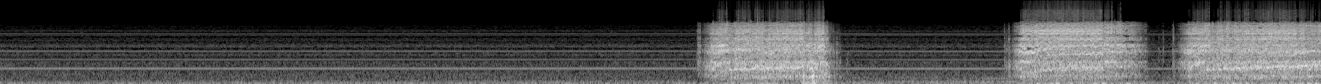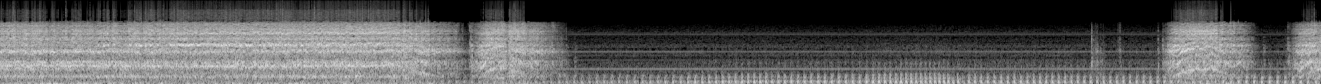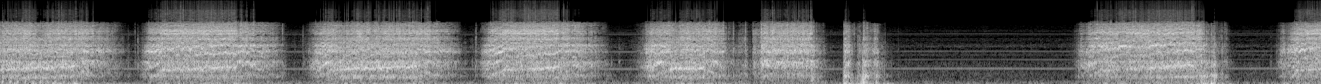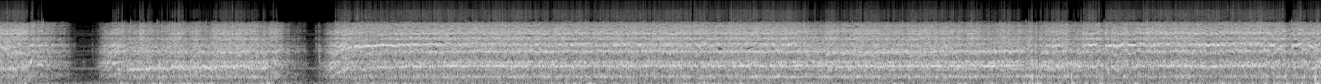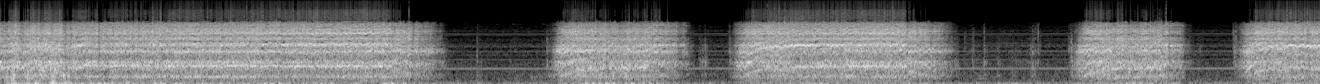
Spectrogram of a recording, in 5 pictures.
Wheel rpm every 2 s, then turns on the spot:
0, 0, 0, 60, 40, 90, 190, 220, 160, 20, 0, 0, 40, 100, 100, 110, 80, 70, 50, 100, 120, 140, 230, 230, 220, 220, 220, 230, 110, 90, 140, 40, 100.
34-36 38-40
